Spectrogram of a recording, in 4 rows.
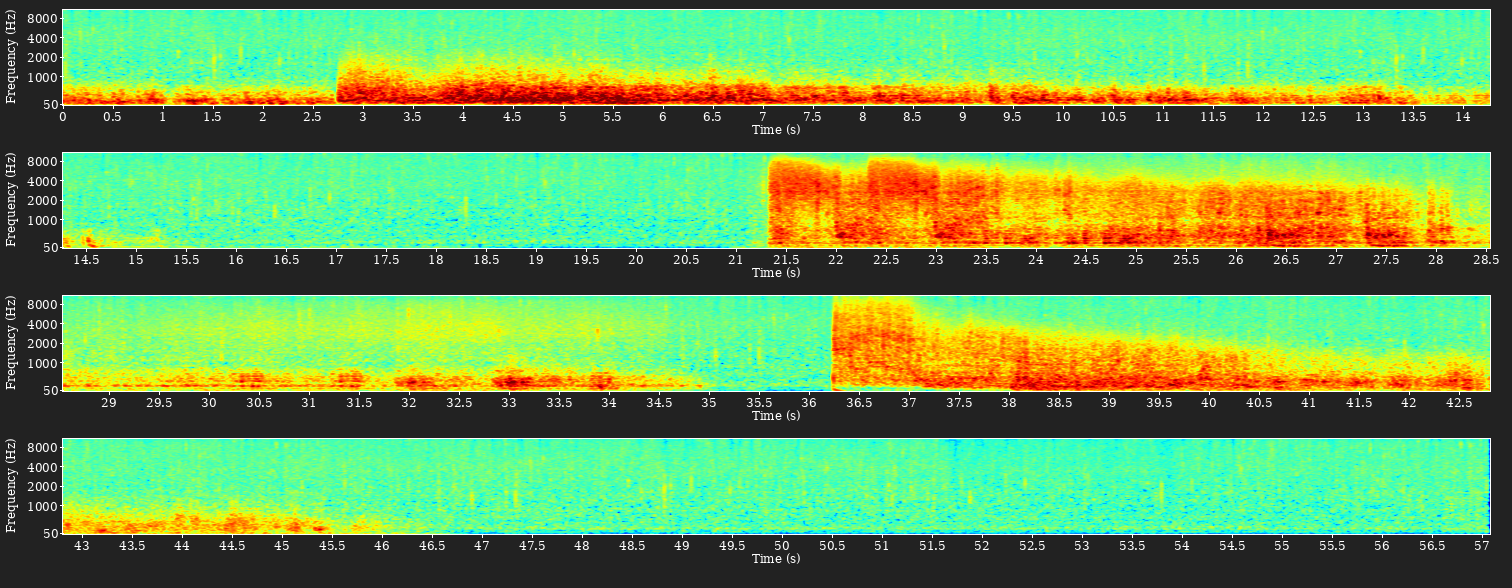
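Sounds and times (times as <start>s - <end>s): loud thunderclap: 0.0s - 15.0s, 21.3s - 35.0s, 36.3s - 46.6s
thunder rumbling: 0.0s - 15.5s, 21.2s - 35.0s, 36.3s - 46.6s
heavy rain: 0.0s - 57.0s.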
